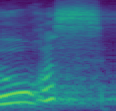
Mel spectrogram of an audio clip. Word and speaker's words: ours: Des ours, on dit un ours, des ours, ici, on prononce le S, des ours, voilà, ici, donc le granit, on prononce le T, alors le granit, le granit.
